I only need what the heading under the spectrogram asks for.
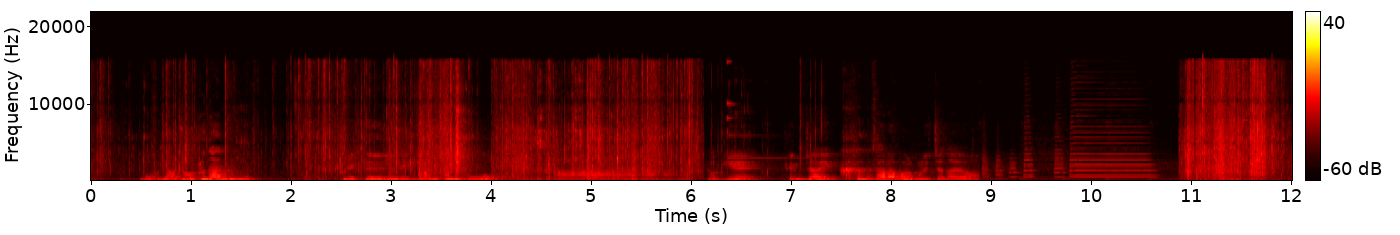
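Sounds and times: plastic bags crinkling: 0.0s - 7.7s, 10.9s - 12.0s.

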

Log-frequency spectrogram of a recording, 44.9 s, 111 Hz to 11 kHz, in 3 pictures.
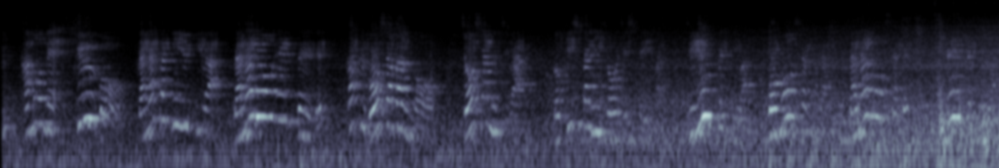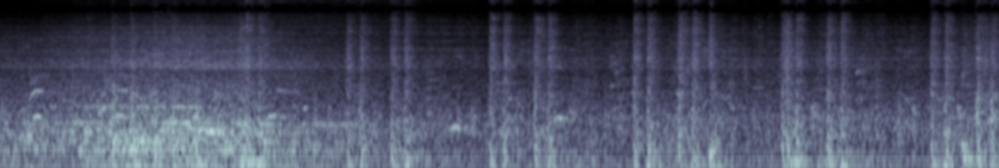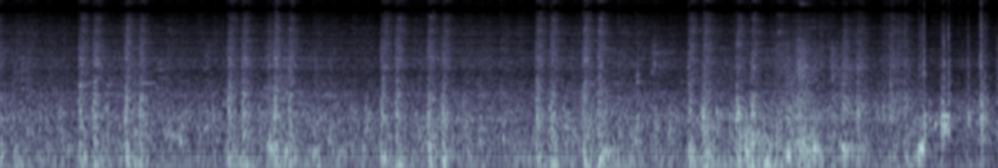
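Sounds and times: electric locomotive passing: 9.1s - 44.9s
wheels clicking over rail joints: 40.3s - 44.9s.

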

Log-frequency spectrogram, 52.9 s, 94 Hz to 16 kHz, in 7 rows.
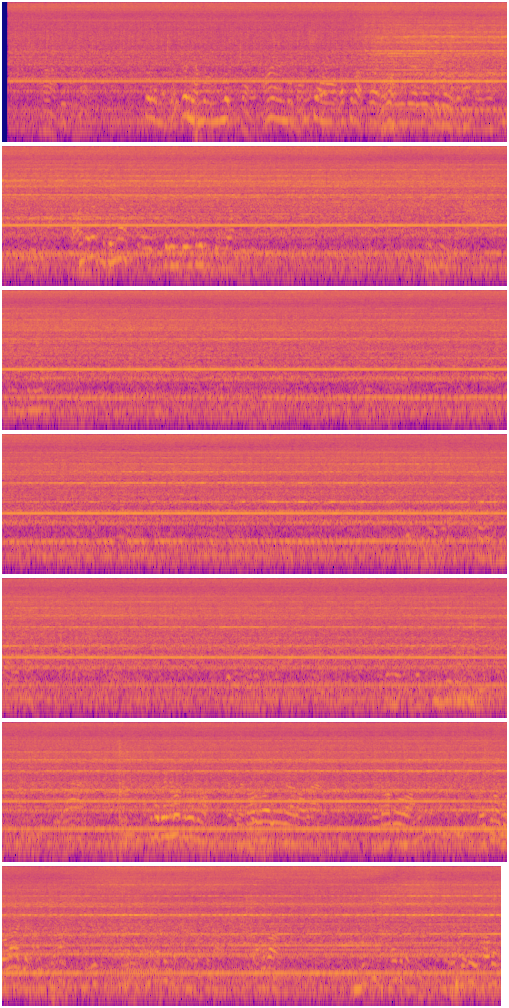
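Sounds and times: cutting machine whine: 0.1s - 52.9s.

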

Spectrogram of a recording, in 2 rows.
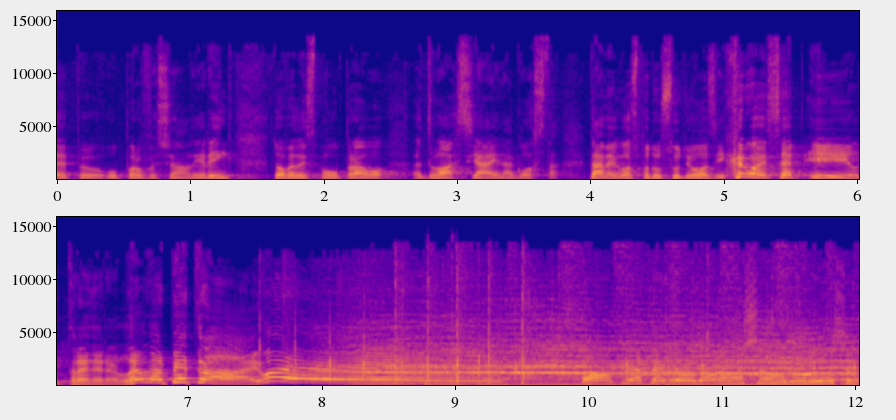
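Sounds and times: studio audience cheering: 7.5s - 12.0s
man's drawn-out announcer call: 9.9s - 12.0s.

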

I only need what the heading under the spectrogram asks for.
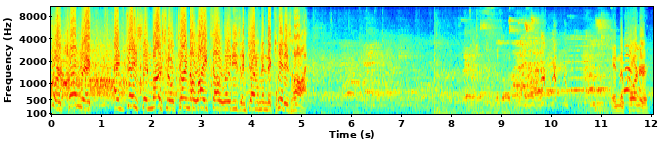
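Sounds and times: shouts and crowd voices echoing: 8.2s - 12.0s.

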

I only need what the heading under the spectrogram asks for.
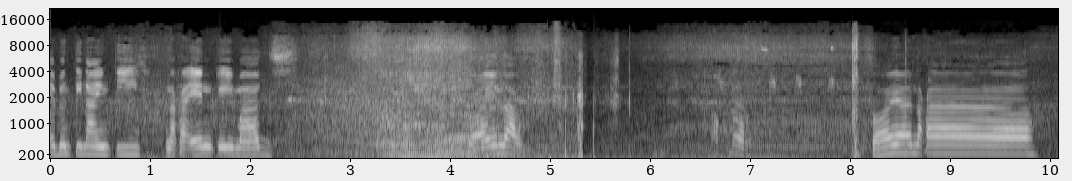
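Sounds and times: motorcycle seat clicks and knocks: 7.8s - 8.7s.

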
